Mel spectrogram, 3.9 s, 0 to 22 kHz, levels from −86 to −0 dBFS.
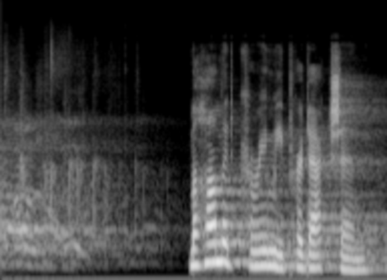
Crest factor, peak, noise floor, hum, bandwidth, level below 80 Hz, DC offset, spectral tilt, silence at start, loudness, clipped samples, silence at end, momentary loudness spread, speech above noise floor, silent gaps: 18 dB; 0 dBFS; -53 dBFS; none; 12 kHz; -68 dBFS; 0.2%; -5 dB/octave; 0 s; -16 LUFS; under 0.1%; 0 s; 20 LU; 37 dB; none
